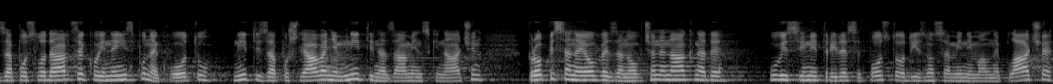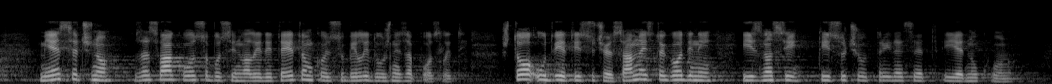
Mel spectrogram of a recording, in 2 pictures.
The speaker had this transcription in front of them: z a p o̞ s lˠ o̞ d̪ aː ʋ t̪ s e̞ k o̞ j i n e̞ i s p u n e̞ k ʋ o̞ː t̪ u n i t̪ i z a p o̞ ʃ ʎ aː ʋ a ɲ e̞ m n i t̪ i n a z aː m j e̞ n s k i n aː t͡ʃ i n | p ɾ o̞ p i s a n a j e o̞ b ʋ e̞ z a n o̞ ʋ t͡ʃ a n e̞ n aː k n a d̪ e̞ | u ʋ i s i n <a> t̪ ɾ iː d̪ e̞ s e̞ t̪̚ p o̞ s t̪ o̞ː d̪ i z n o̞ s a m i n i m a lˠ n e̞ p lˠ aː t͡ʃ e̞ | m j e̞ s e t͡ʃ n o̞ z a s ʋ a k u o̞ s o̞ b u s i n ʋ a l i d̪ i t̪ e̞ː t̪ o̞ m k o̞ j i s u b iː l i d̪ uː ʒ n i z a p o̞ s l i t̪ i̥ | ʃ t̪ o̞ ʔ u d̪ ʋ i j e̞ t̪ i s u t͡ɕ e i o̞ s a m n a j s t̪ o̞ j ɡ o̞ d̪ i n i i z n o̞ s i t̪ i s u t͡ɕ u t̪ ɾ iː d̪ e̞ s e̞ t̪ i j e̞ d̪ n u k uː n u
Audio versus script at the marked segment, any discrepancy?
yes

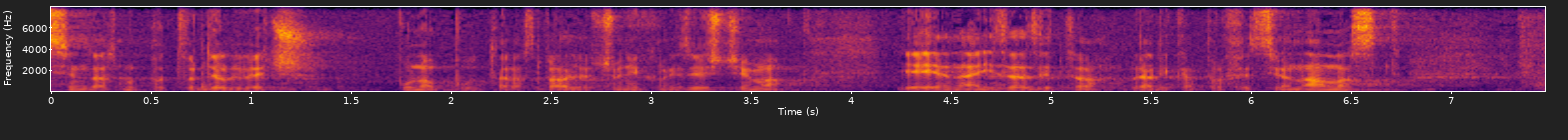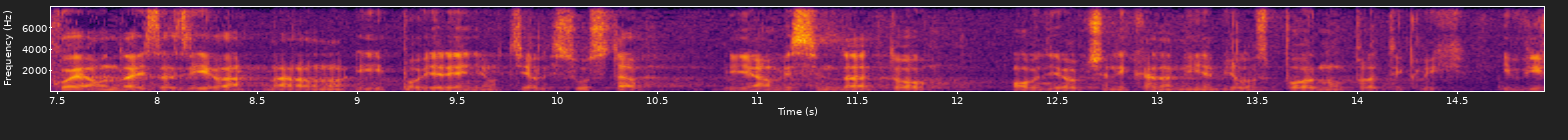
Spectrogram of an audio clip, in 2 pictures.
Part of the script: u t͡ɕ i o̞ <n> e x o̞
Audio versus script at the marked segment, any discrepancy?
yes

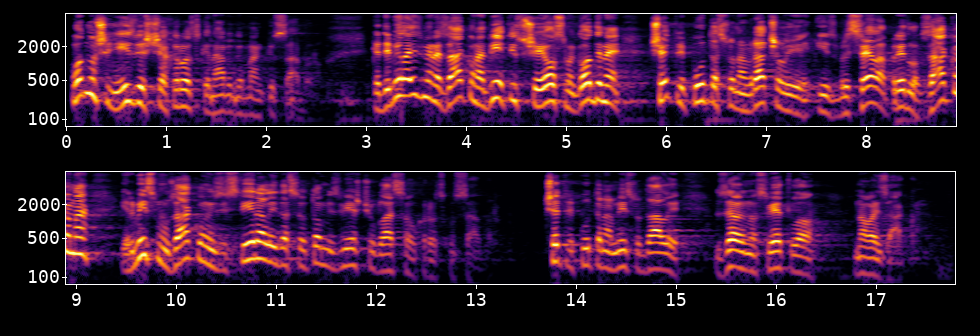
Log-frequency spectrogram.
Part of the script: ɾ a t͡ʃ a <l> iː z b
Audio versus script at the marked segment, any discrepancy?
no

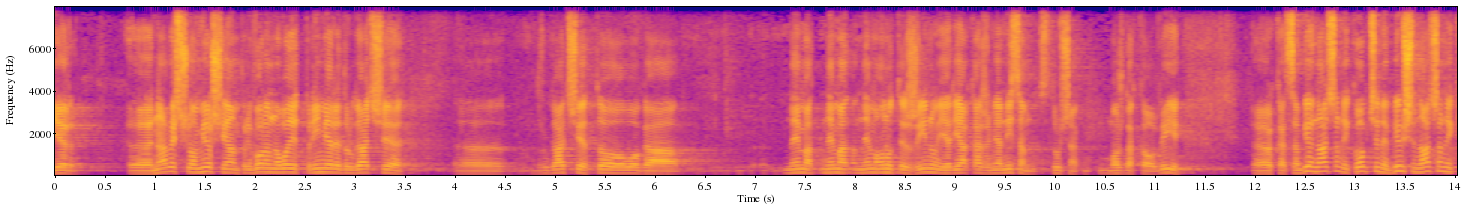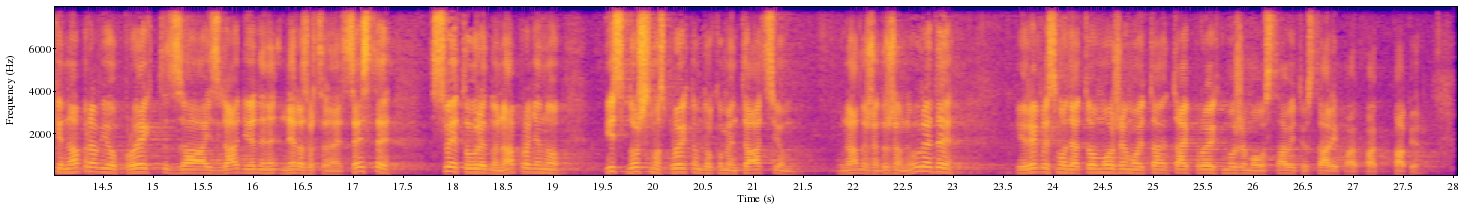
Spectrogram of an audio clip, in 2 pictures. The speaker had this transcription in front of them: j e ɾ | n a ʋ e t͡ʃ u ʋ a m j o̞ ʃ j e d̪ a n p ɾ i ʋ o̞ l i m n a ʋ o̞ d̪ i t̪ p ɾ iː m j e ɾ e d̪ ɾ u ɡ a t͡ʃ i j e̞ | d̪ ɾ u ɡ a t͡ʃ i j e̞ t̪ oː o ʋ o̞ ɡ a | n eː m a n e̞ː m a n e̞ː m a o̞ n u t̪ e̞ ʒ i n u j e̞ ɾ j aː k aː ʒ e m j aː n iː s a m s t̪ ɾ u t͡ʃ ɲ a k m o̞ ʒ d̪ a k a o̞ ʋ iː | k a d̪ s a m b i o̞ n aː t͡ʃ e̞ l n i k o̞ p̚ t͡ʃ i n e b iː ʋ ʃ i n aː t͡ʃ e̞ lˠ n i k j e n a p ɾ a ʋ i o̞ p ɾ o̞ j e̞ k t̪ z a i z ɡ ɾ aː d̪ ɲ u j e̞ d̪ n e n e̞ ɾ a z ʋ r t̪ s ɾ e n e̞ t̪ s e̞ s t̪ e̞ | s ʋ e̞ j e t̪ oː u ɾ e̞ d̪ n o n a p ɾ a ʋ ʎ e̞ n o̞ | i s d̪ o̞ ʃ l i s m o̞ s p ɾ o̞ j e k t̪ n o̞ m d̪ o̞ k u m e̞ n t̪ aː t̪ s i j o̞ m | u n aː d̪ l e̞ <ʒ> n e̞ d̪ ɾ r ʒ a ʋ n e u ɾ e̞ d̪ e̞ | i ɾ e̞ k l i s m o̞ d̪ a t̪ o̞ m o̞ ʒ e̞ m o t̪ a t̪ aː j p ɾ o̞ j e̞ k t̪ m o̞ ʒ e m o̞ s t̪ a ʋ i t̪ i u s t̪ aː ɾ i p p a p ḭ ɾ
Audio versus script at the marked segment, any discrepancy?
no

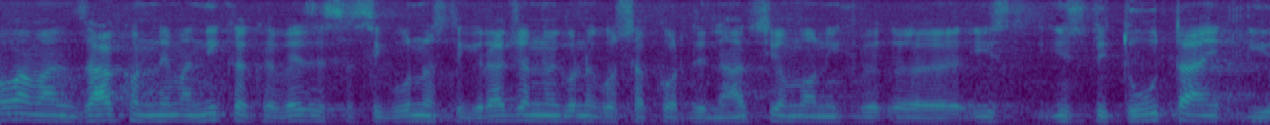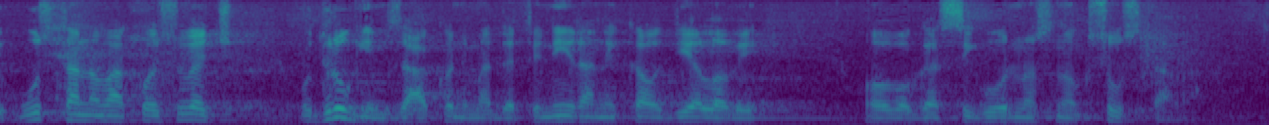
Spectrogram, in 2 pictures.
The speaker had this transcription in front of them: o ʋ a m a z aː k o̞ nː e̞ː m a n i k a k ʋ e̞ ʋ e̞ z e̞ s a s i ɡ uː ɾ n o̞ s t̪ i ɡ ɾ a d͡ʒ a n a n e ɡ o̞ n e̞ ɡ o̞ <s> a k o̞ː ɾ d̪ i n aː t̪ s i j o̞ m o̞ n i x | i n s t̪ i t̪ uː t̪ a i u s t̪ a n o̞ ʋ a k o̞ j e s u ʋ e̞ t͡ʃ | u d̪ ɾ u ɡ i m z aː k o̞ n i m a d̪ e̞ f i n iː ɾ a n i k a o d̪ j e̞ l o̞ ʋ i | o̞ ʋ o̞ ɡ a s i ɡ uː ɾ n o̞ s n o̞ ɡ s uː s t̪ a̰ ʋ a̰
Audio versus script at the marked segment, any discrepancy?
no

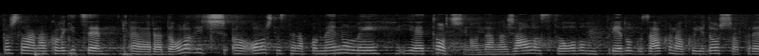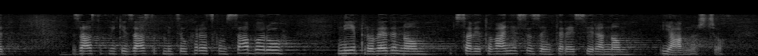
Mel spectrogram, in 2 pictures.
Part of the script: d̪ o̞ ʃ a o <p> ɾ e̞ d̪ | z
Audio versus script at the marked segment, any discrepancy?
no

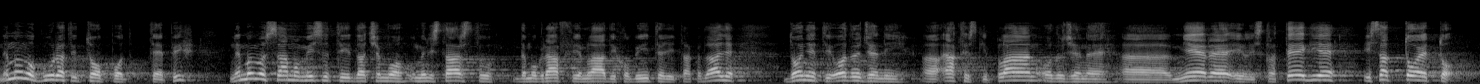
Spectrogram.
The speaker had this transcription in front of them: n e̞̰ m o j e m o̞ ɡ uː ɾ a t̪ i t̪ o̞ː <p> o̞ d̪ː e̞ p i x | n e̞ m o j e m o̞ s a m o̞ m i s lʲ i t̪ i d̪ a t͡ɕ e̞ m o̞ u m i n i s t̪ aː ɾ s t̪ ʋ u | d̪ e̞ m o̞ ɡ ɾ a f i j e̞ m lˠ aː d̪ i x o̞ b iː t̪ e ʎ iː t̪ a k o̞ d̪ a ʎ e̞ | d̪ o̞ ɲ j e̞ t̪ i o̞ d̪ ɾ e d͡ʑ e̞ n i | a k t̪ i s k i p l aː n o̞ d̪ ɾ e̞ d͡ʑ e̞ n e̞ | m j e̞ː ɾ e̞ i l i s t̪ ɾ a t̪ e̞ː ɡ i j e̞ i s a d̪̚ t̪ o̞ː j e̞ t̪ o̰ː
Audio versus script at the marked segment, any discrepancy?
no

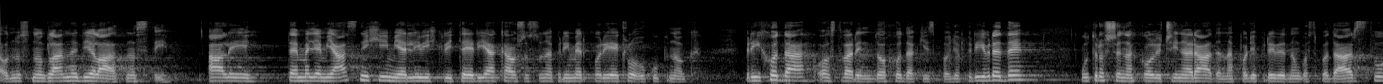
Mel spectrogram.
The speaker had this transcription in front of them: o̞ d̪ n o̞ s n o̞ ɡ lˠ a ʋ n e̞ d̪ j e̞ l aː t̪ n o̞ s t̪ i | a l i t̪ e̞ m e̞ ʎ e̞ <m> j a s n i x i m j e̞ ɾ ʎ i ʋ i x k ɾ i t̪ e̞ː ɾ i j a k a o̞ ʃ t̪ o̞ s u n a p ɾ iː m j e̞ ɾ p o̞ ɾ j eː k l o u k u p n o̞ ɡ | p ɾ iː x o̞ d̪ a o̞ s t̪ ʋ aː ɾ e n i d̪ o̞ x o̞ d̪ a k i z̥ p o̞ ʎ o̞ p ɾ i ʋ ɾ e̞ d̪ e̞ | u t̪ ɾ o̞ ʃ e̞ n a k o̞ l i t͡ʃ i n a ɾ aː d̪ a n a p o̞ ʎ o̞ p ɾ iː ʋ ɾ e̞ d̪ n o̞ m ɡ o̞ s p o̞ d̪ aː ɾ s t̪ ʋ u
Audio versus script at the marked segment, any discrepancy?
no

